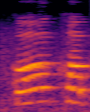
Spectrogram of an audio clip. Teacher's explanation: बघा, क ख बघा, हे उच्चारताना खणखणीत आणि त्याला नाद नाही. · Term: आघोष वर्ण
